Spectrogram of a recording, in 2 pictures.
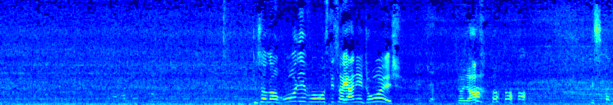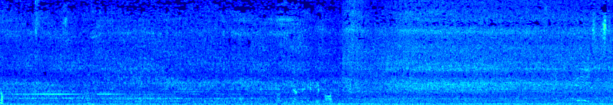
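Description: Tractor engines rumble steadily nearby.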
